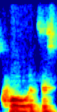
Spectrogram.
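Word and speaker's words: כל: There are a few words that are pronounced coal, instead of ah. If you pronounce it cow, nobody's going to hang you. But I'm just trying to tell you, you will hear it done the other way.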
